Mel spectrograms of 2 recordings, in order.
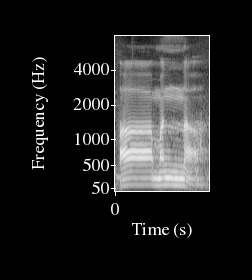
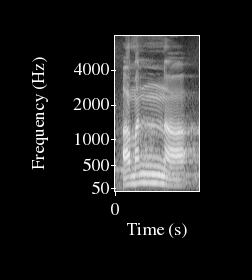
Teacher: جب یہ لفظ آمنا کو جلدی میں امنا آواز کو بغیر کھینچے پڑھ دیتے ہیں تو یہ ایک بڑی غلطی بن جاتی ہے، کیونکہ یہاں حمزہ الف سے پہلے آیا ہے جسے مد بدل کہتے ہیں، اس لیے اسے 2 حرکات کے برابر لمبا کر کے پڑھنا ضروری ہے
